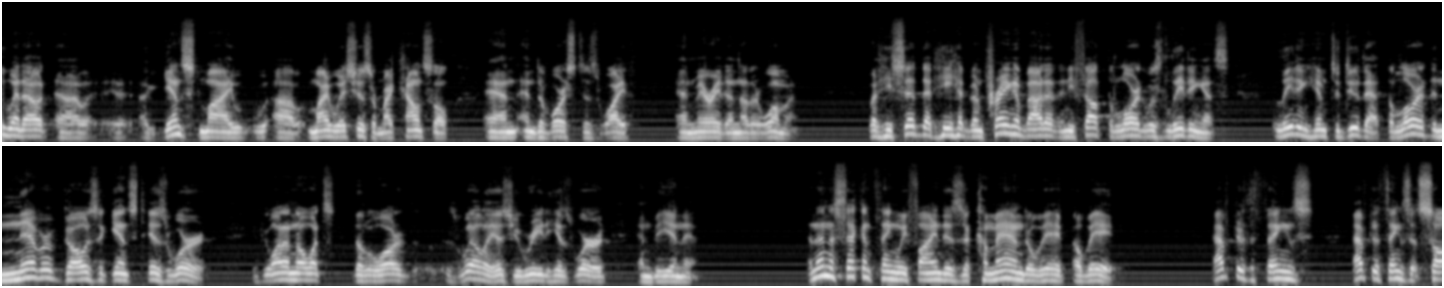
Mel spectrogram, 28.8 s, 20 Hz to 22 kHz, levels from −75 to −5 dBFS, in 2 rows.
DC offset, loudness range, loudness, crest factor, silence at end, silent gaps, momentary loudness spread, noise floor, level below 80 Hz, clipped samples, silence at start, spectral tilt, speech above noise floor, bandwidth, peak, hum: under 0.1%; 3 LU; -19 LUFS; 18 dB; 0 s; none; 9 LU; -54 dBFS; -52 dBFS; under 0.1%; 0 s; -5.5 dB/octave; 35 dB; 14 kHz; -2 dBFS; none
